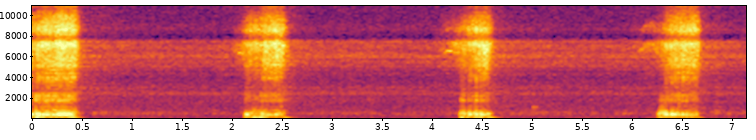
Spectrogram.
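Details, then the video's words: Steady snoring from a sleeping Boxer puppy, four harsh, rattling breaths at roughly two-second intervals over near silence. "Boxer puppy sleeping. Щенок храпит."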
